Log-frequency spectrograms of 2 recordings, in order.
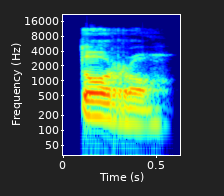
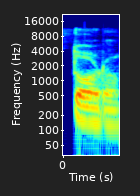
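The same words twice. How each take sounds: First: The r is pronounced as a hard r. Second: The r is pronounced as a soft r. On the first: The speaker calls it wrong. "there's people that will do the hard R with everything" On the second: The speaker calls it right. "it's toro"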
